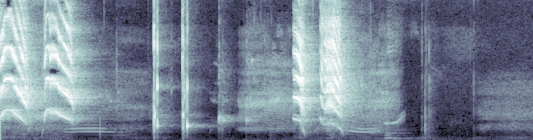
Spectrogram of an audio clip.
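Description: Indian ringneck parrot giving short, high-pitched squeaky calls: a burst at the start and another about two seconds in, with two sharp clicks between them.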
